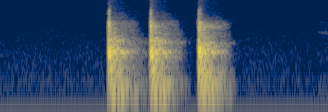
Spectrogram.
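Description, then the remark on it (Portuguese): Three sharp knocks on the wooden door of the neighbouring room in quick, even succession, fairly loud, with silence before and after and no voices. “Diante do quarto ao lado, comecei a bater na porta, meio que sem saber o que esperar, mas ninguém respondeu.”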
